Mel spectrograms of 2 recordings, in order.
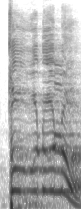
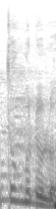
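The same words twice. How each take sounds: First: High, loud firm wait; God's firm answer. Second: Softer, calm wait; God's soft answer. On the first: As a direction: call out the command to wait, much higher and louder. (Tuhan menjawab tegas, lebih tinggi dan keras) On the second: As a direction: say wait gently and quietly. (Tuhan menjawab lembut dan pelan) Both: Acted. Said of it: "Tuhan bilang".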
